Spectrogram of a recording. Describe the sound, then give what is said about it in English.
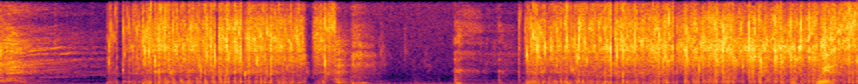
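Loud, wet slurping of soup in several long, noisy bursts, with short pauses between sucks and a few watery gurgles, no talking. “Here's scary slurping on some soup.”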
